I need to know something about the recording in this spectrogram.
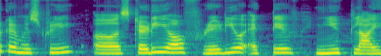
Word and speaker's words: nuclei: न्यूक्लाई NUCLEI, ये spellings actually न्यूक्लियस का plural हैं। एक न्यूक्लियस होगा तो हम उसको न्यूक्लियस बोलेंगे, 2 या 3 या 4 ज़्यादा न्यूक्लियस होंगे तो हम न्यूक्लियस नहीं बोलते, हम न्यूक्लाई बोलते हैं।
